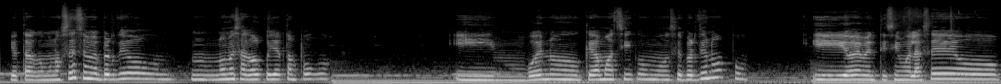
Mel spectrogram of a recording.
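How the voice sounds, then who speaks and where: A young adult woman telling personal stories to her viewers in a casual, conversational, explanatory way. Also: a little high. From Chile. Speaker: paranormal storytelling video host.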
